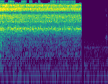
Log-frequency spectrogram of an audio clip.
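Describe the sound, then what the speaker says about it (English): An Instant Pot pressure cooker quick-releasing steam after cooking chicken wings: a loud, steady, broadband hiss from the valve that cuts off abruptly near the end, leaving only faint room noise. "so let's quick release the steam"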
